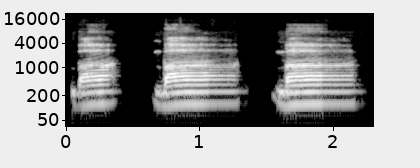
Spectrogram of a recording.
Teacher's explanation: با دونوں ہونٹوں کے تر حصے سے ادا ہوتا ہے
